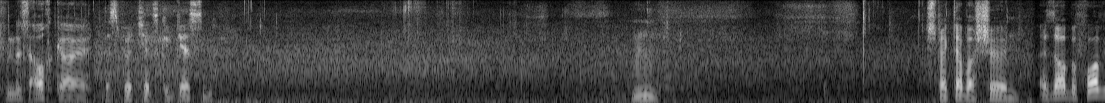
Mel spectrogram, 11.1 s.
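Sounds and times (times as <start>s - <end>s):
chewing food: 2.2s - 6.0s.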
